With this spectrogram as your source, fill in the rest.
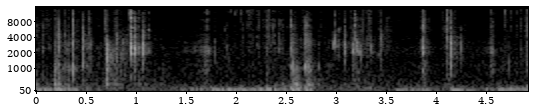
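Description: A cream-colored solid soap bar held in the hand is shaved with a yellow-handled utility knife blade. The result is a quick series of crisp, bright scraping and clicking sounds, each dying away almost instantly, over a faint low rumble.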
